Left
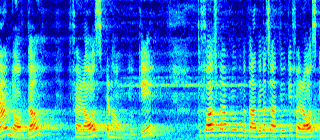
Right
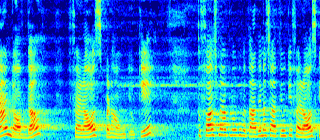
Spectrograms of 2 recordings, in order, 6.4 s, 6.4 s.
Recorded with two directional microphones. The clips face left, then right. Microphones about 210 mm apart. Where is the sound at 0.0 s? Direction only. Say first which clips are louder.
Right 4 dB; 50° right (ahead or behind).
